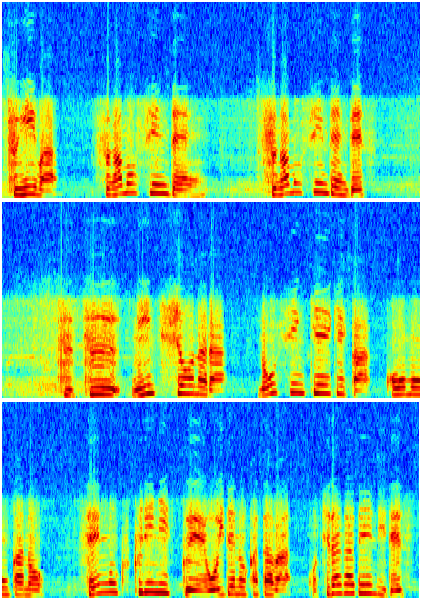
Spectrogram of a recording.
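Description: The tram's recorded onboard announcement features a woman whose high, fairly bright voice is expressive and measured. She reads the script courteously, enunciating with care. The field recording of the speaker is noisy, with tram running sounds throughout.

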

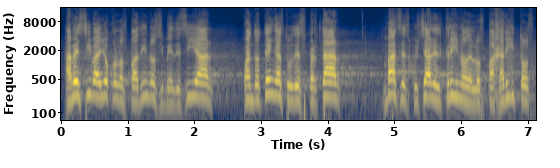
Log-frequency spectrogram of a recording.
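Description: A man's voice: sits high, moderate pace, a bit bright. A man with a Mexican Spanish accent sharing his testimony at a recovery meeting, telling vivid, profane stories with rhetorical questions. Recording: long hall reverb.

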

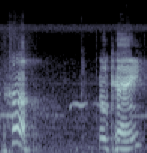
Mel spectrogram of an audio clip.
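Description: Goofy male robot sidekick, voiced by a man, high-pitched, piercingly bright, literal-minded jokes. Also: big pitch swings, drawn-out words, a little hiss or hum, exaggerated voice, poor audio. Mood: puzzled, jokey. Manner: jokey, takes words literally. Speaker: puppet robot co-presenter. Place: library event room before children.

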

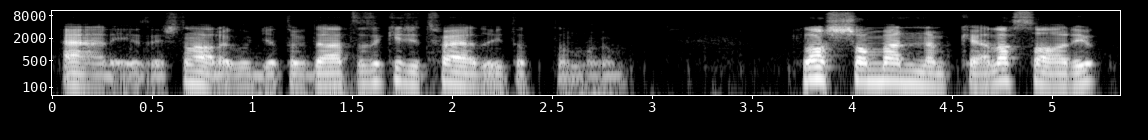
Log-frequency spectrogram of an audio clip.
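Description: A man streaming a role-play game, excitable and loud, swearing constantly. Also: mid-range voice, creaky.

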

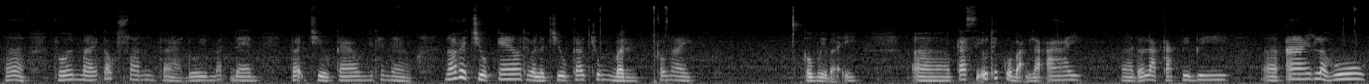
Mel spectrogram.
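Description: A woman teacher walking through exam answers in a brisk, explanatory way, with many fillers and an occasional cough. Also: mid-range voice, mellow, a little hiss or hum. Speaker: English teacher.

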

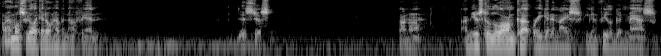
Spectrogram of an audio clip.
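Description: A man's voice: lowish voice, steady tone, normal speed, long pauses, a bit bright. Musing, hesitant man with faint hiss. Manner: musing, hesitant, dry joking. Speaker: tobacco reviewer. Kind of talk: casual vlog chat.

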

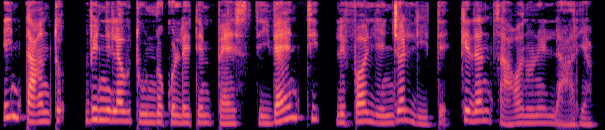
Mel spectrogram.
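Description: A woman from Italy tells a classic fairy tale for children, her pitch rising and falling with the story. She is recorded close with no room sound. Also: normal speed, no echo. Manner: expressive, gentle storytelling.

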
